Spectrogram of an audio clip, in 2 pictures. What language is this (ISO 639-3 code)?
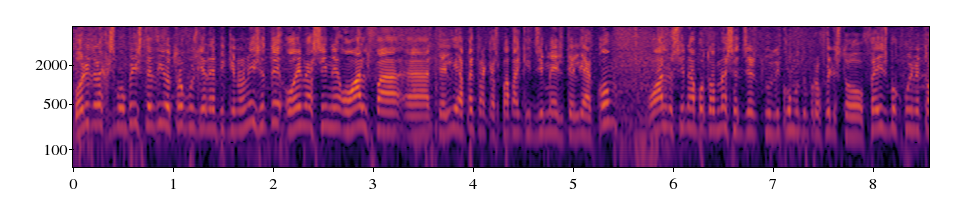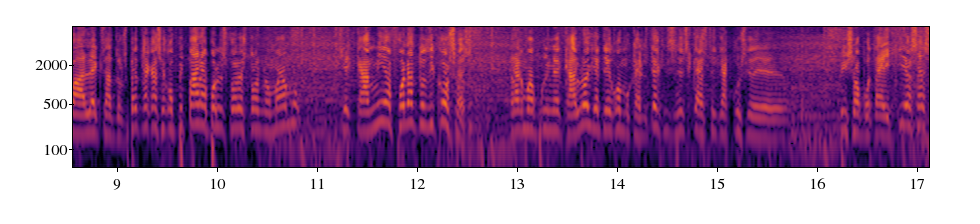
ell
